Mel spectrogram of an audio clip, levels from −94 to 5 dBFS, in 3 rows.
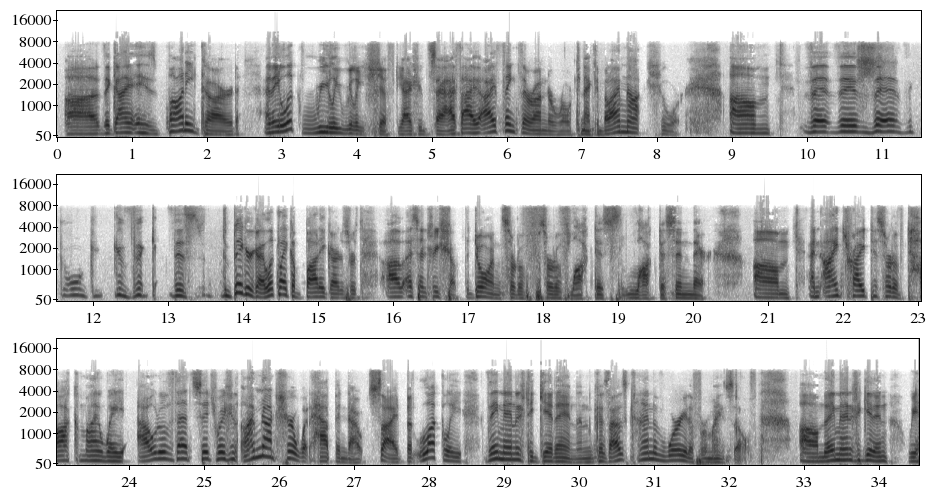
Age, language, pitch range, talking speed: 30-49, English, 115-160 Hz, 170 wpm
